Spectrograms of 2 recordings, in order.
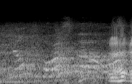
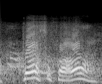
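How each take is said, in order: First: Much higher, softer sulky "Não posso falar". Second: Said in the usual way. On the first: Shown as a demonstration. Speaker showing how tone of voice starts conflicts, high sulky pout. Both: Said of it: "noventa por cento dos conflitos está no tom de voz".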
